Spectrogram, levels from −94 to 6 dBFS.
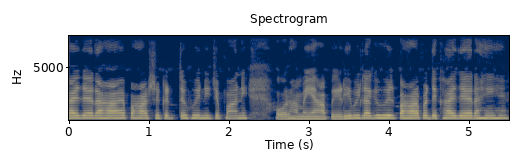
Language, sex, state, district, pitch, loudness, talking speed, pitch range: Hindi, female, Rajasthan, Churu, 230 Hz, -28 LUFS, 250 wpm, 225-235 Hz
